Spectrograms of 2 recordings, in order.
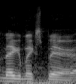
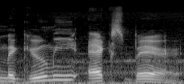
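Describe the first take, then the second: First: The name is run together as 'Megamix Bear'. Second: The name is split as 'Megumi X Bear'. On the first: The speaker calls it wrong. "I've been saying it wrong this entire time" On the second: The speaker calls it right. "it is actually Megumi X Bear"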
